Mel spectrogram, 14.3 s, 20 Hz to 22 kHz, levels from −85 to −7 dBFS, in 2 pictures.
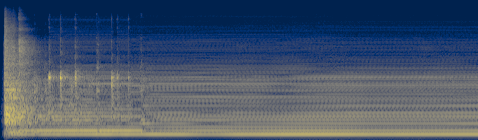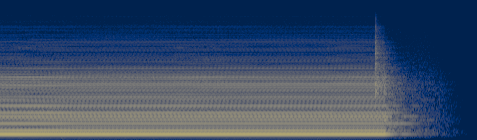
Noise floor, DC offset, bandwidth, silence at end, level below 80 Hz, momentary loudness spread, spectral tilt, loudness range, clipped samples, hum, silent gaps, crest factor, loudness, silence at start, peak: -71 dBFS; under 0.1%; 15.5 kHz; 0.9 s; -90 dBFS; 7 LU; -5 dB/octave; 4 LU; under 0.1%; none; none; 24 dB; -29 LUFS; 0.05 s; -6 dBFS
